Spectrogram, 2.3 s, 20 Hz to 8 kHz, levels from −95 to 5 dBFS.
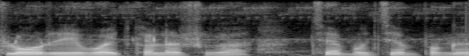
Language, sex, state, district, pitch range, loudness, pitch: Wancho, female, Arunachal Pradesh, Longding, 180-195 Hz, -18 LUFS, 190 Hz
